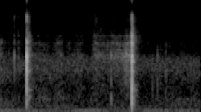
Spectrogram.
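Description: Two light, sharp clicks about a second apart as a metal Crop-A-Dile eyelet setter and a paper tag are handled, over faint room hum.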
